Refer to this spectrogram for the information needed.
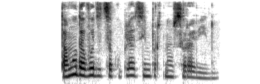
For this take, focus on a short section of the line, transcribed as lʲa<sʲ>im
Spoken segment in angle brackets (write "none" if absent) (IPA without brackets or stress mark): t͡sʲ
